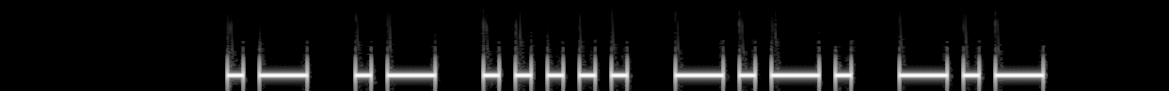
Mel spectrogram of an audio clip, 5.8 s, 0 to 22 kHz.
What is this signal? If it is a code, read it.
Morse code, heard as a keyed tone, about 15 wpm, 700 Hz. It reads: AA5CK
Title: NA SOTA Chaser Callsigns 15wpm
